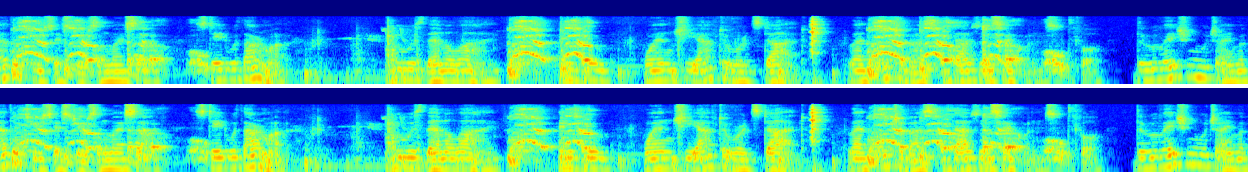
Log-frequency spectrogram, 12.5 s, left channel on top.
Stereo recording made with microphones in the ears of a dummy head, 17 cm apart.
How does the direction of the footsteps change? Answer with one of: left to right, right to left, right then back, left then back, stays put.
left then back.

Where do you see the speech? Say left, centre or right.
right.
